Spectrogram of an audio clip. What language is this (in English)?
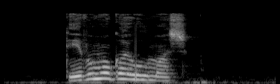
Mari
